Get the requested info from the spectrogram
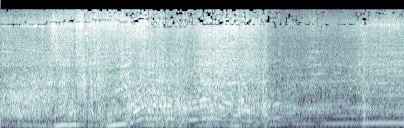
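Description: Rally car engine revving hard, its pitch rising and falling, over a spray of gravel as the car slides off the road and crashes. After about five and a half seconds the engine settles into a steady, quieter running tone, with a single knock near the end.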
